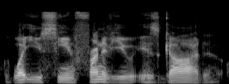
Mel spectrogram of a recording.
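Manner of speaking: plain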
